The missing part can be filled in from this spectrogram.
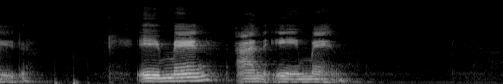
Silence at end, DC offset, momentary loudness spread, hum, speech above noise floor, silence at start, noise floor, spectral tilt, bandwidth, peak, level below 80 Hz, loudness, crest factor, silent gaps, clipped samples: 1.55 s; under 0.1%; 21 LU; none; 40 dB; 0 s; -65 dBFS; -5.5 dB/octave; 16.5 kHz; -8 dBFS; -58 dBFS; -25 LUFS; 22 dB; none; under 0.1%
